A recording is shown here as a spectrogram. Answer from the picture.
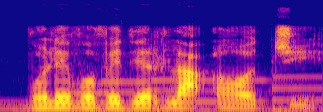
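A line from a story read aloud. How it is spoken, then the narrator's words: Sighed. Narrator (Italian): sospirò l'altro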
